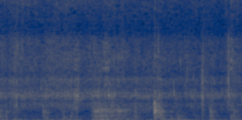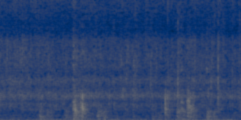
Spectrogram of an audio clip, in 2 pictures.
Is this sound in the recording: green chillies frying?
yes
